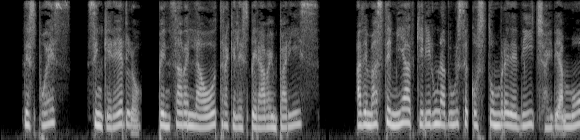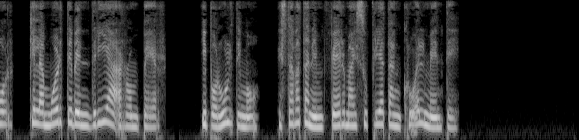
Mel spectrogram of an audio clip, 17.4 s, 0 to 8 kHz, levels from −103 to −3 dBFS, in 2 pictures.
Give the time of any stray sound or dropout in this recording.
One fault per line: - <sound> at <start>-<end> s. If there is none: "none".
none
